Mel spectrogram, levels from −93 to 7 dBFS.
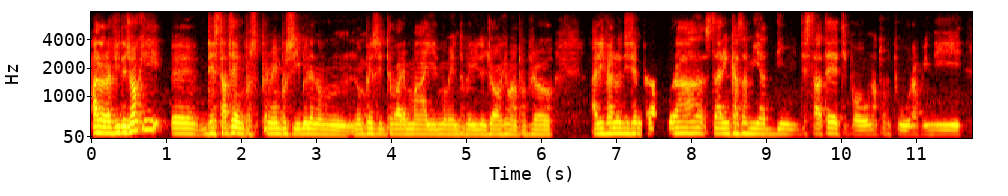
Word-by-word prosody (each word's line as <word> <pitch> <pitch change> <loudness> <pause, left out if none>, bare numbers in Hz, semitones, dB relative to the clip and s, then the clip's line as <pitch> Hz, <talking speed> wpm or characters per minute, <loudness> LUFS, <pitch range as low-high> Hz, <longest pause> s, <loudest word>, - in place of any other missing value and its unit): Allora, 145 -1 +7
videogiochi, 195 - +4
ehm, 125 -2 +2
d'estate 130 +2 +2
è - - +8
impos 115 -5 -2
per - - -6
me 125 - +4
è - - +4
impossibile, 120 0 +1
non 110 -3 +1
non 115 0 -2
penso 125 -1 -1
di 115 - -4
trovare 115 0 0
mai 115 -1 -1
il 110 - -1
momento 110 -1 -2
per 110 0 -2
i - - +1
videogiochi, 110 +1 -1
ma 110 -1 -2
proprio 105 0 -3 0.5
a 115 - -3
livello 125 +1 +3
di 125 0 -1
temperatura, 130 +1 -1
stare 125 -2 -1
in 125 - +1
casa 125 +1 0
mia 120 -1 -1
di 115 0 -5
d'estate 120 +3 -1
è - - -1
tipo 105 -1 -4
una 110 +1 -3
tortura, 105 -2 -5
quindi 110 0 -3
115 Hz, 195 wpm, -21 LUFS, 110-125 Hz, 0.5 s, è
